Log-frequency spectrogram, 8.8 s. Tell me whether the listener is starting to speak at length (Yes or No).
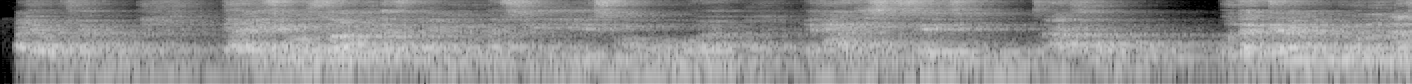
No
